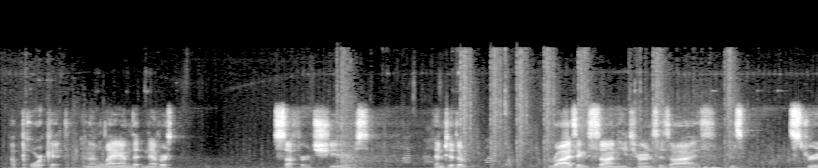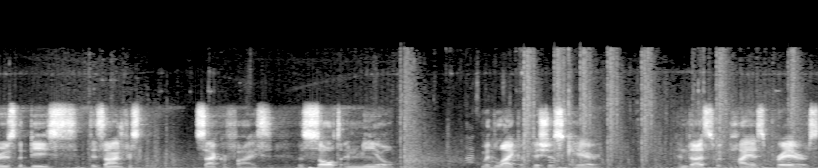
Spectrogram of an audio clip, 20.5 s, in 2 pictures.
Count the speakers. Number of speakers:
one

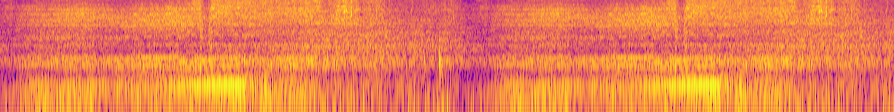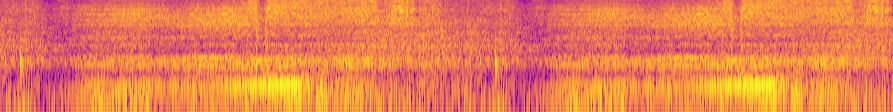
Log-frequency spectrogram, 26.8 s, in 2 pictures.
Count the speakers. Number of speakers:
zero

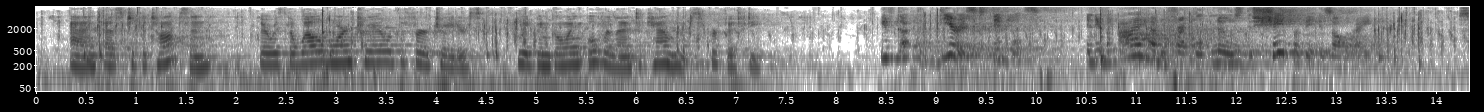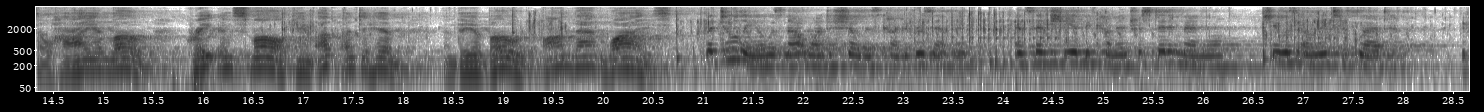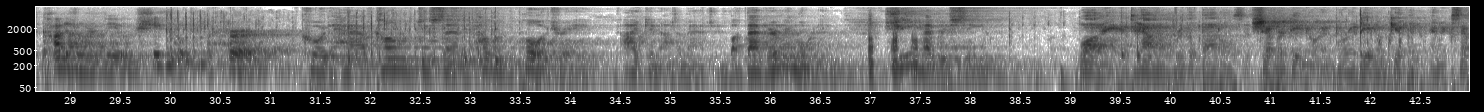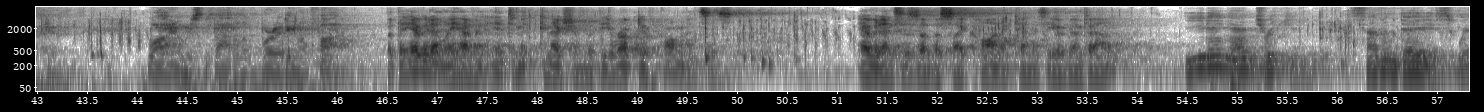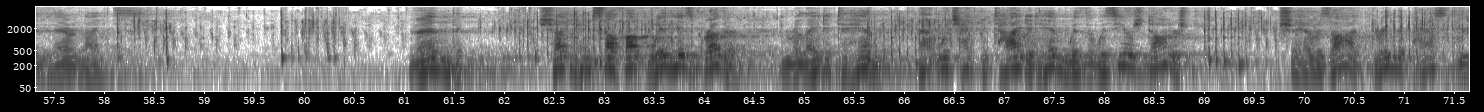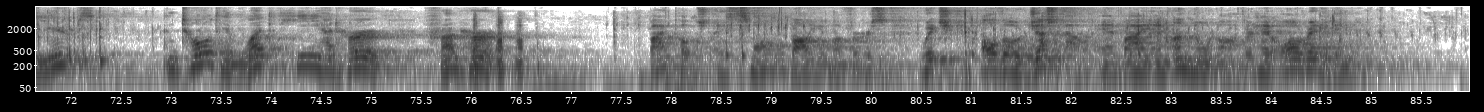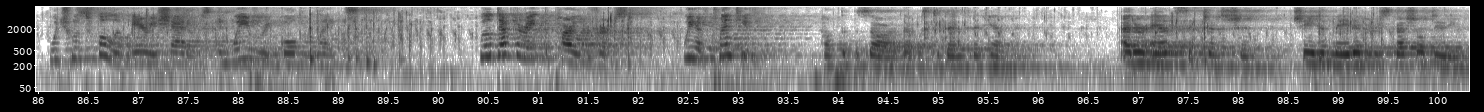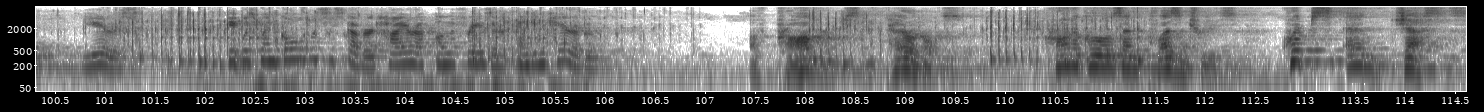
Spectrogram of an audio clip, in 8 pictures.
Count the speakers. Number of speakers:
eight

